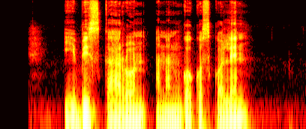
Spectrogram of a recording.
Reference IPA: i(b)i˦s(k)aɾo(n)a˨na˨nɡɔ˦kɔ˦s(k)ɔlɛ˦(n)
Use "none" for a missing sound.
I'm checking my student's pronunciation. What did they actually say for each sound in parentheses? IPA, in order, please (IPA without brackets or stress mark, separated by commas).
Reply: b, k, n, k, n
